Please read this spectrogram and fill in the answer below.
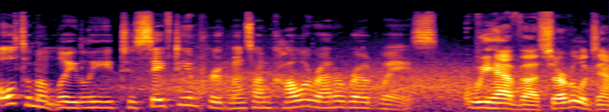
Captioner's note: sounds of vehicles driving on road; sounds of vehicles driving on roads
